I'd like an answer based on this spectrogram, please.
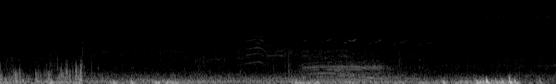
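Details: Farm cattle out in the fields, running and jumping: a single drawn-out moo with a falling, layered tone around the third second, set over low thudding and rumbling from movement on the ground.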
